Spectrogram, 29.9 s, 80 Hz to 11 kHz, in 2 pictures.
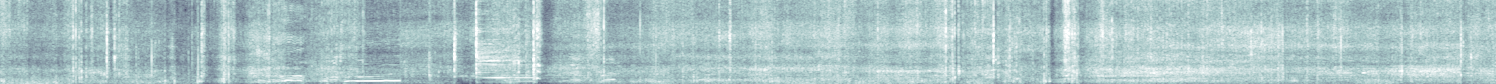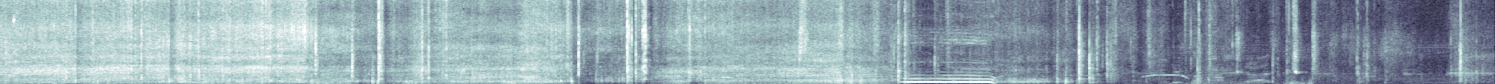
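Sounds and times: skateboard wheels rolling on concrete: 0.0 - 29.9
skateboards popping and landing: 0.0 - 29.9.

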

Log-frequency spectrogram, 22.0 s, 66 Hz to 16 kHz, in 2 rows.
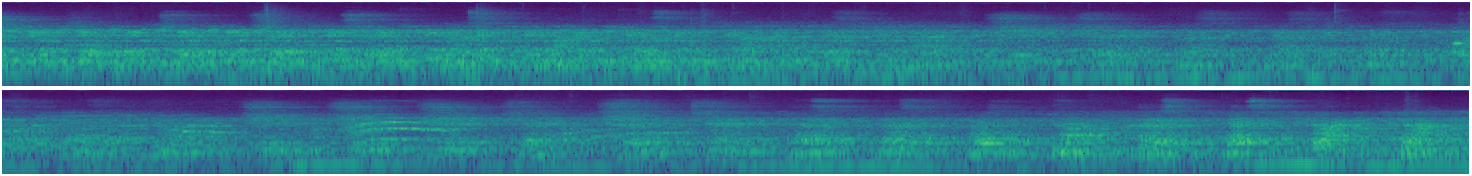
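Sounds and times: music over loudspeakers: 0.0 - 22.0
voices over loudspeakers: 0.0 - 22.0.

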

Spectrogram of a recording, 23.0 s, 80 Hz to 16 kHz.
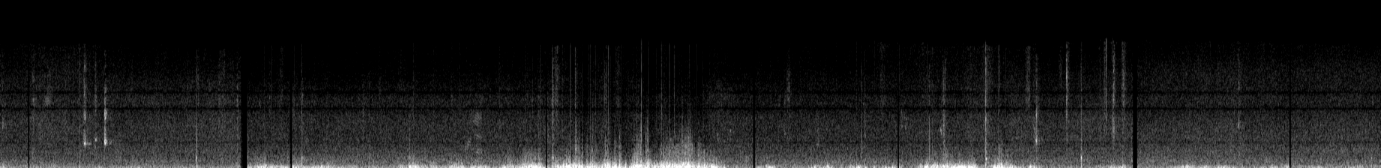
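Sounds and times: wind buffeting microphone: 4.1 - 17.5, 18.2 - 23.0.

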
